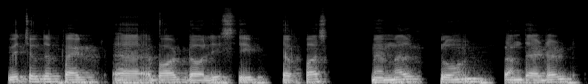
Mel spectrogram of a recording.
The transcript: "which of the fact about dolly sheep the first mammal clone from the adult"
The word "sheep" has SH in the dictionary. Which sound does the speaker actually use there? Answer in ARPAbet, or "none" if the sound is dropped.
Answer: S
